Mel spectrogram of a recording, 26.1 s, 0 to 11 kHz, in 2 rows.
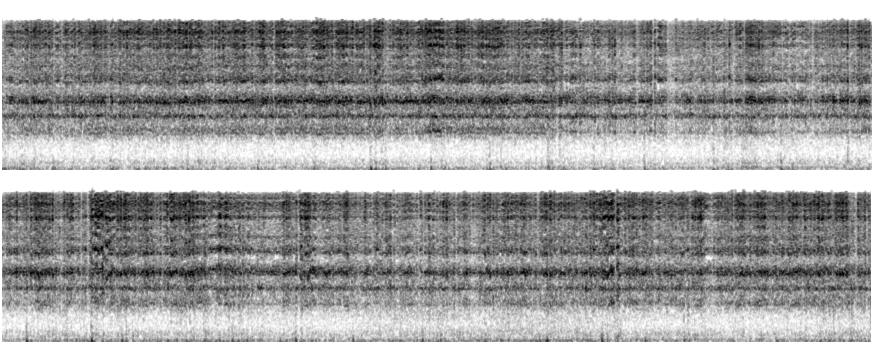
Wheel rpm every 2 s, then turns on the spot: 190, 190, 190, 200, 200, 200, 200, 200, 200, 200, 200, 200, 200.
none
